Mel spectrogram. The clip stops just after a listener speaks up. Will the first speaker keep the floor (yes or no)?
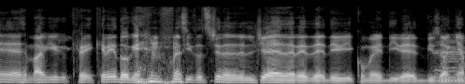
yes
